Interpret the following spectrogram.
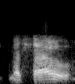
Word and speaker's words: Masau: We were talking about Betelgeuse and Katinas, and now we're talking about, is it Masau? Is that how you say it? Masau, yeah.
